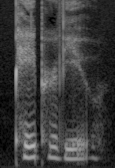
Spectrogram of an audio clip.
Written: pay per view

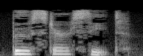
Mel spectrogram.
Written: booster seat

